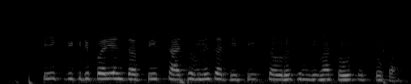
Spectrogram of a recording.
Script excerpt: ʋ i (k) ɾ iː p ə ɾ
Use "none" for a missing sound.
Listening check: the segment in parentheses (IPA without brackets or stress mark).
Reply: k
